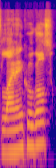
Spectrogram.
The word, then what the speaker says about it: Leinenkugel's: Yeah, and that beer lodge that you saw, it's Leinenkugel's. They're Line and big. Kugels. Yeah, I would have Yeah. got that. Yeah, Line and Kugels.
